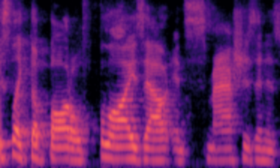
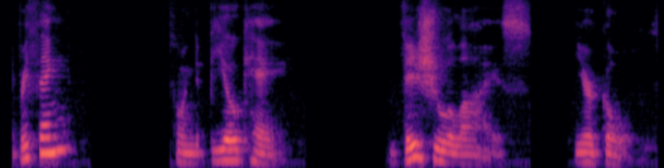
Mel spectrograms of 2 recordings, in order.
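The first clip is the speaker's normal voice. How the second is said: menacing calm; 2 semitones lower than usual. Acted. Villain calming himself, menacing.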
